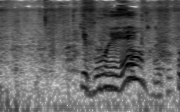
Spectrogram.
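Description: A dog whines loudly, close by.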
